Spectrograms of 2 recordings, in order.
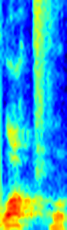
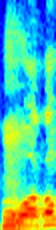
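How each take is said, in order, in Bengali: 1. এটি মূল আরবি নিয়মে উচ্চারিত হয়। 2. এটি বাংলায় রূপান্তরিত নিয়মে উচ্চারিত হয়। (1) "আমি কথাটা হচ্ছে ওয়াকফ" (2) "ওয়াকফ হয়ে গেছে"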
